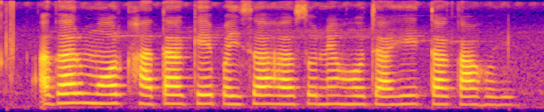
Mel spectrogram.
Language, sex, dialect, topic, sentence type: Chhattisgarhi, female, Western/Budati/Khatahi, banking, question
